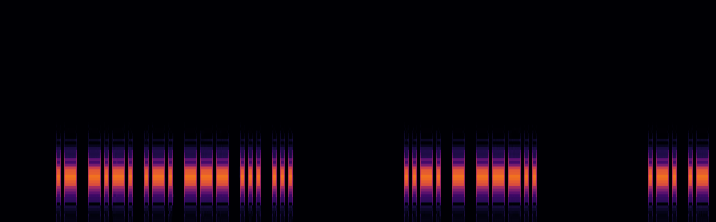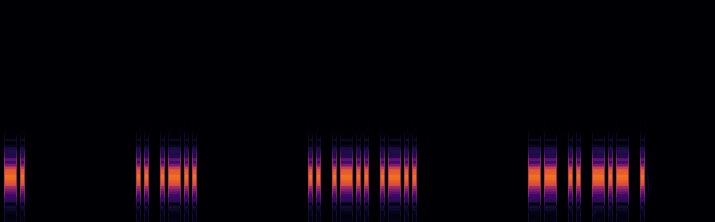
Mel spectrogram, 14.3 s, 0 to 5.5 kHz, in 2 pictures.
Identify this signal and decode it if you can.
Morse code, heard as a keyed tone, about 30 wpm, 550 Hz. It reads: ACROSS FT8 RAN IL ILL MIKE
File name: Ultimate Word List / 30WPM Ultimate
